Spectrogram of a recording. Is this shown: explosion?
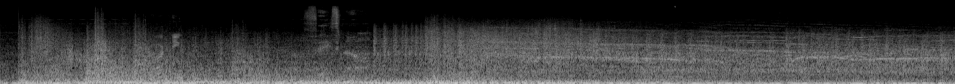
yes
